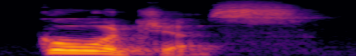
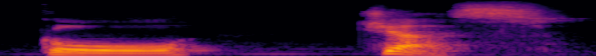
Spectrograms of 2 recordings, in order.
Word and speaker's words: gorgeous: pronounce this word like gorgeous. Gorgeous. This word only has 2 syllables. Gorgeous.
